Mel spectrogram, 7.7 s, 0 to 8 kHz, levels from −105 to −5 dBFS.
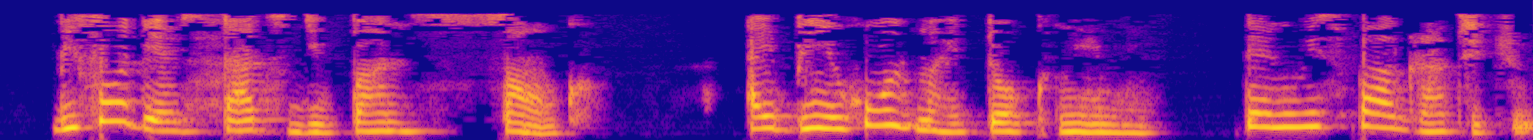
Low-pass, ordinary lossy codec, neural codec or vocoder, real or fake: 7.2 kHz; MP3, 24 kbps; vocoder, 44.1 kHz, 128 mel bands, Pupu-Vocoder; fake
